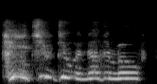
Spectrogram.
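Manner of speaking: high whiny mock of a sore loser; mocking whine. Imitating a friend whining about the repeated move. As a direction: mimic a friend begging for a new move. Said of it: "he was like".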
